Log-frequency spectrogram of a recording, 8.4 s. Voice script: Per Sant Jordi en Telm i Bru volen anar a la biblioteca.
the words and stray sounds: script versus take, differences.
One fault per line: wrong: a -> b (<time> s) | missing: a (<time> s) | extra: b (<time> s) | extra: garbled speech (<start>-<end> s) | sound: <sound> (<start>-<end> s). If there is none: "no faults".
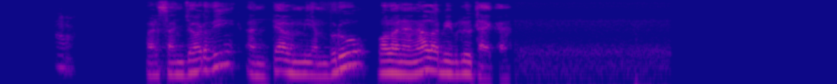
extra: en (3.2 s)
sound: thud (6.3-6.6 s)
